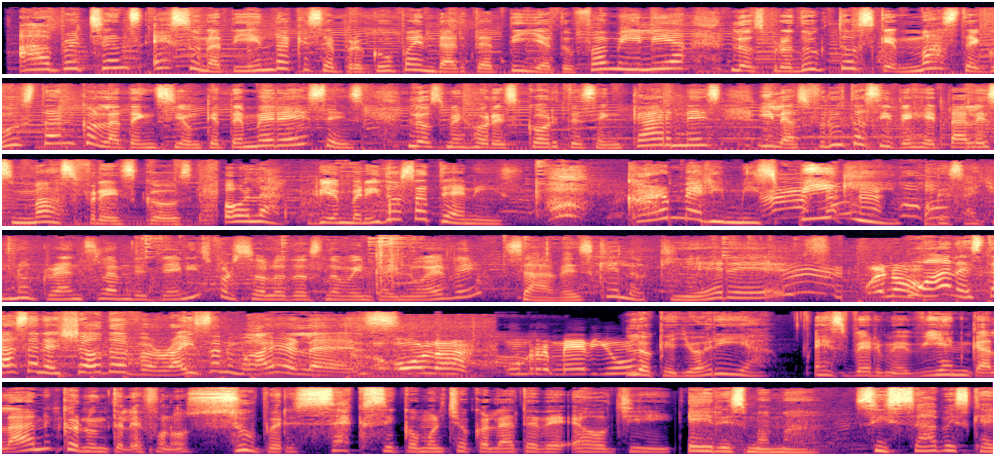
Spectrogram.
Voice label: commercial Spanish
